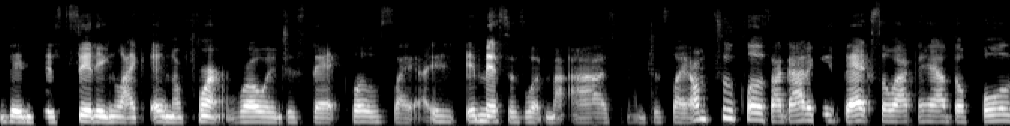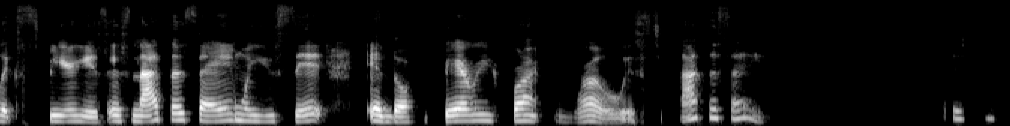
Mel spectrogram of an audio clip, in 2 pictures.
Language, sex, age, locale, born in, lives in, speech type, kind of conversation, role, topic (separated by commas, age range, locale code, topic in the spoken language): English, female, 30-34, en-US, United States, United States, conversation, unstructured, none, What snacks make movie night perfect for you, and what movie-theater hot takes spark friendly debates?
